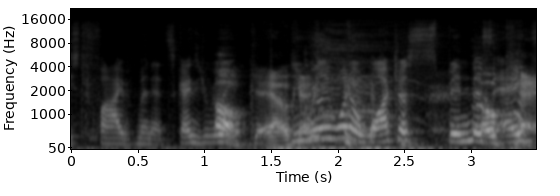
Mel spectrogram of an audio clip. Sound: laughs

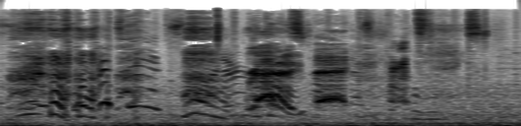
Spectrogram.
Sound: all repeat

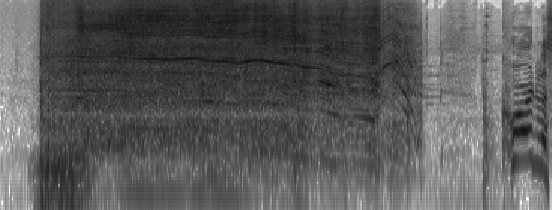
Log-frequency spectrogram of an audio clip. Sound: machine whirring

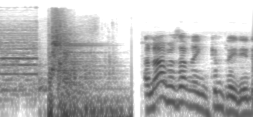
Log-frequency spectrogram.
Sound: clang!

